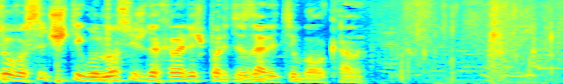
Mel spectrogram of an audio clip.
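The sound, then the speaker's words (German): A voice speaks at first, then gives way to slow, quiet footsteps with a walking stick tapping as a man walks down an old cobblestone street, a few soft, uneven steps against a faint background hush. “greift seinen Gehstock und geht mit langsamen Schritten eine alte Kopfsteinpflasterstraße hinab.”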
